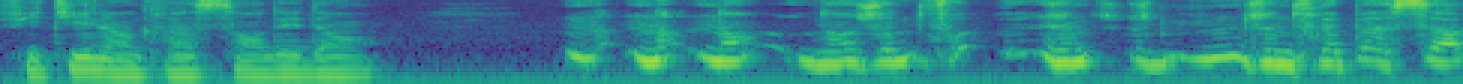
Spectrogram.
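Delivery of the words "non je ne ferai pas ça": stammering badly, much higher pitch, slower. Narrator reading the fool's answer to his accuser, stammering horribly. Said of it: "dit l'idiot en bégayant affreusement".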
